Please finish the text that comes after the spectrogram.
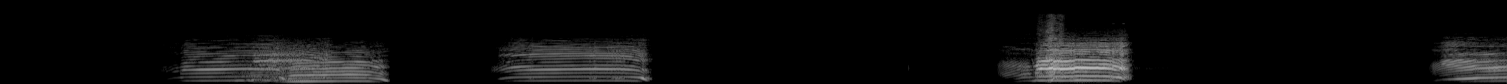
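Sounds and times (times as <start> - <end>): cattle mooing: 1.8 - 3.9, 5.0 - 6.6, 10.0 - 11.3, 14.4 - 15.0.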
